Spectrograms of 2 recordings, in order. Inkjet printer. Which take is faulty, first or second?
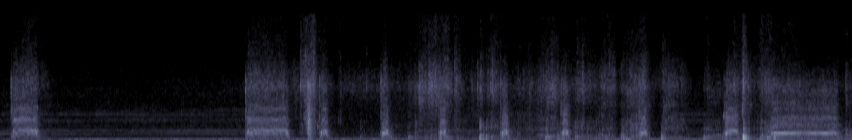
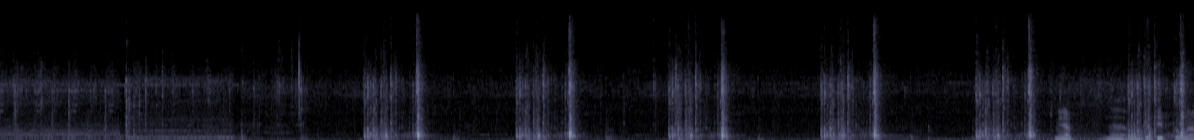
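first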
